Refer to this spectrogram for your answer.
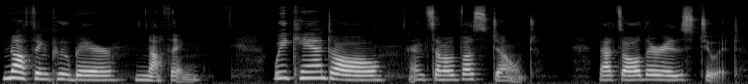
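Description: A woman's voice: medium pitch, slow pace, clean tone. A woman voicing a gloomy, self-pitying old male donkey from a storybook, with a mournful, sighing, sarcastic delivery.

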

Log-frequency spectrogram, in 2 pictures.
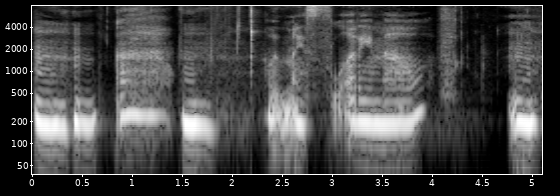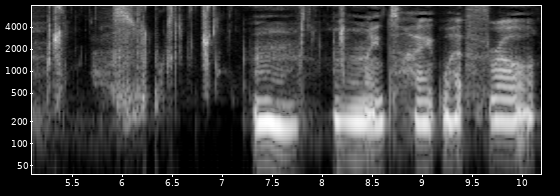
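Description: Slow breathy whispering woman. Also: mid-range voice, fairly even intonation. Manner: soft murmuring whisper with hums and sighs. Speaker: roleplay narrator. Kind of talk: whispered intimate ASMR roleplay.

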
